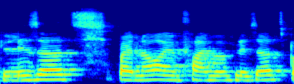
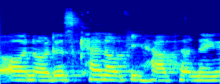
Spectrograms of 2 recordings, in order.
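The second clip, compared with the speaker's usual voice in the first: usual speaking voice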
